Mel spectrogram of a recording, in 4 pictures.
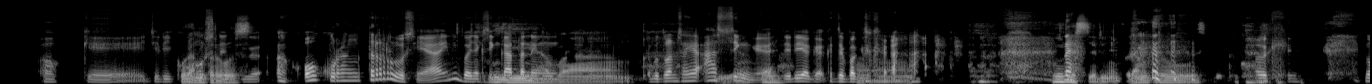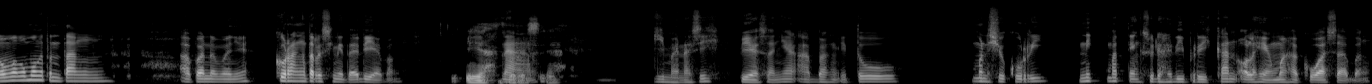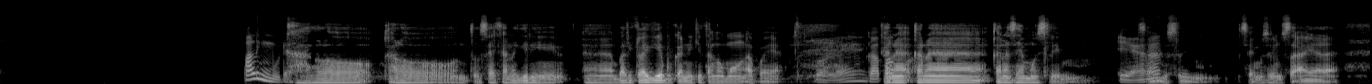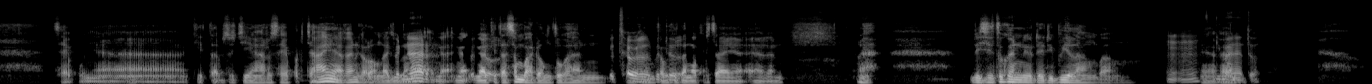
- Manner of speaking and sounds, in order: chuckle; chuckle; laughing while speaking: "juga"; laugh; laughing while speaking: "oke"; laughing while speaking: "kan"; chuckle; static; other background noise; drawn out: "punya"; tapping; laughing while speaking: "Betul"
- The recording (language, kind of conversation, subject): Indonesian, podcast, Apa arti kebahagiaan sederhana bagimu?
